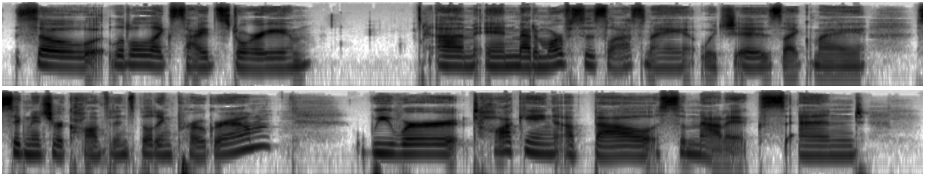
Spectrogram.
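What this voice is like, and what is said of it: Slightly rough, under-the-weather voice. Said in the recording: “My voice might sound a little bit not the greatest just because I'm like kind of I don't know, like I'm fighting something, like this little cough”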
